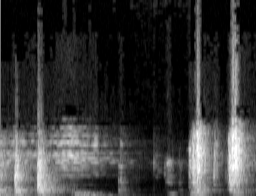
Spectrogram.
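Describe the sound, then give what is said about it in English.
Knocks on the wooden door of a big house at night, a pair of quick raps followed after a short pause by two more, moderately loud. “I knocked at the door.”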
